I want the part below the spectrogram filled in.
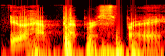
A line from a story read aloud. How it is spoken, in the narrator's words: snorted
